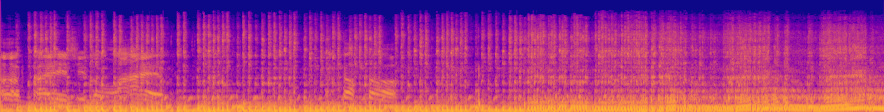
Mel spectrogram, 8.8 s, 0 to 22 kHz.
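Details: Volvo Penta AQ151C marine engine, first start in 10+ years on fresh gas: loud, deep, even rumble with throttle blips, no knocking or misfire, strong steady firing; healthy running.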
